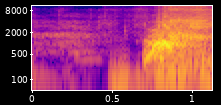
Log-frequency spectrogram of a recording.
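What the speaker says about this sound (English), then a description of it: "Hold on, I gotta sneeze" A short intake of breath followed by one sharp, loud sneeze burst close to the microphone.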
